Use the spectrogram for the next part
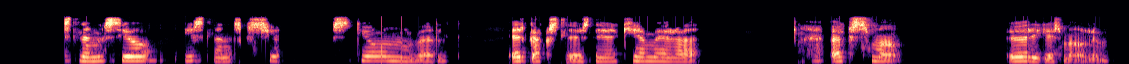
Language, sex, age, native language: Icelandic, female, 12, Icelandic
